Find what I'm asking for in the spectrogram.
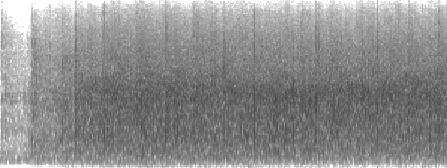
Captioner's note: audience applauding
